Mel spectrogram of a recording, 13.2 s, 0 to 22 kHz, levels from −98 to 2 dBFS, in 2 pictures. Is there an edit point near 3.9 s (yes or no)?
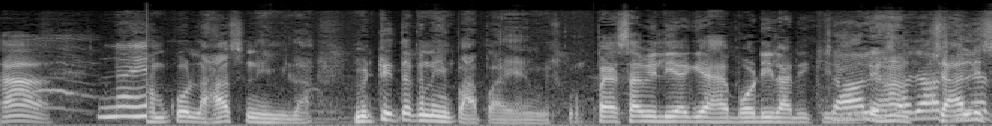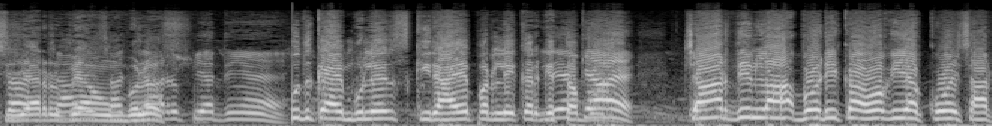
yes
